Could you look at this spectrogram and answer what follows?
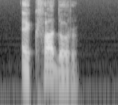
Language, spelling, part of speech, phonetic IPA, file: Polish, Ekwador, proper noun, [ɛˈkfadɔr], Pl-Ekwador.ogg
